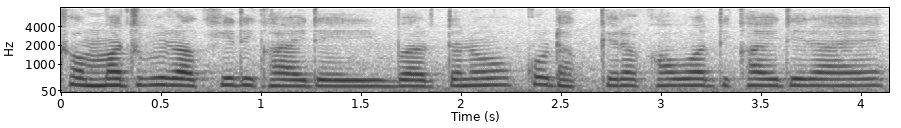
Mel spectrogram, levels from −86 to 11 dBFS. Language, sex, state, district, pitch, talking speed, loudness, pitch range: Hindi, female, Chhattisgarh, Balrampur, 235 Hz, 230 wpm, -16 LUFS, 230-245 Hz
